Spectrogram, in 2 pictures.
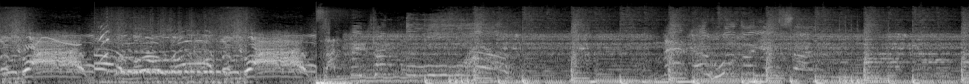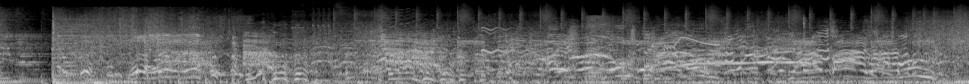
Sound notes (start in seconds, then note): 0.0 screaming from coldness; 3.3 rock music playing; 11.2 screaming from coldness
